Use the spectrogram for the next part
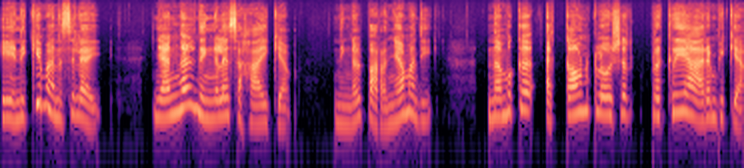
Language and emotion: Malayalam, happy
